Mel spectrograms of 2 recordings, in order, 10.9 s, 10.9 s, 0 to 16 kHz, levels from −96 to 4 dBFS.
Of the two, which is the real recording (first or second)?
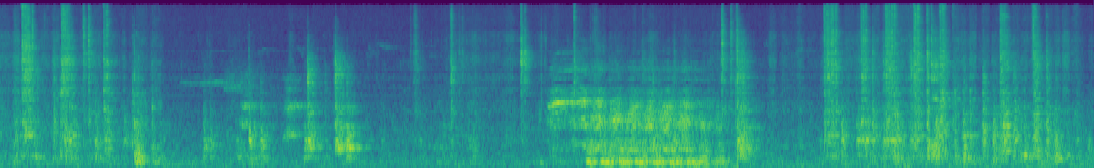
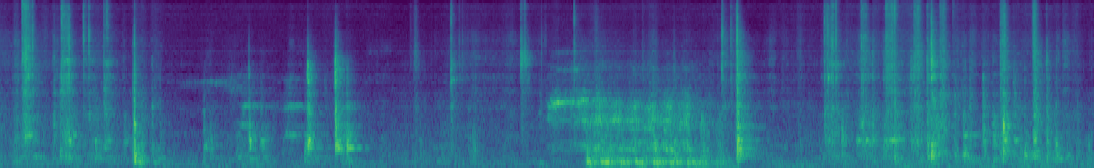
first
